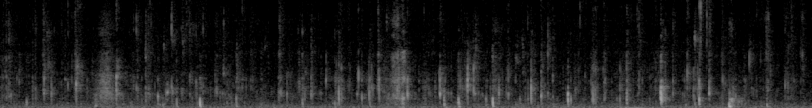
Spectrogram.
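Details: Pet dog eating its food indoors, filmed unedited: irregular crisp crunches and bites, several per second, with soft clicks of kibble in a small quiet room.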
